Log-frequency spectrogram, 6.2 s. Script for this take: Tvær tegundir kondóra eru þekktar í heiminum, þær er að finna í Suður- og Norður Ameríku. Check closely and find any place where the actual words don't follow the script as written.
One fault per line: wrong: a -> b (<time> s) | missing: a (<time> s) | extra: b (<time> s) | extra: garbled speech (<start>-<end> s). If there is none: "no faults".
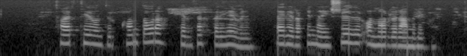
no faults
